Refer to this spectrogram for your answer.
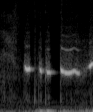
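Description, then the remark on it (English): Someone tries to whistle a few short, wavering notes, the tone breaking and sliding with breathy gaps between attempts, ending on a rising pitch. “And so he was like, can you just, like, try and whistle?”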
